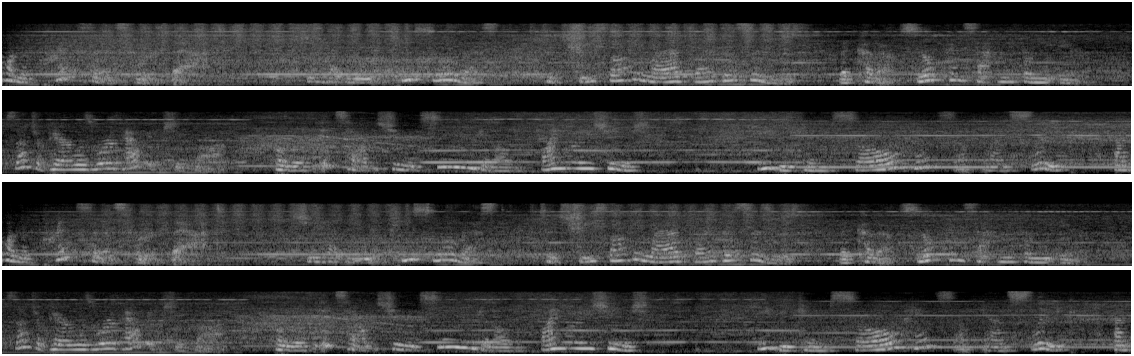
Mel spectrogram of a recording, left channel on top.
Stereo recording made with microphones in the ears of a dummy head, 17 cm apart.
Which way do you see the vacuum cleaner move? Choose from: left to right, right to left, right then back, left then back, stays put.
right then back.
